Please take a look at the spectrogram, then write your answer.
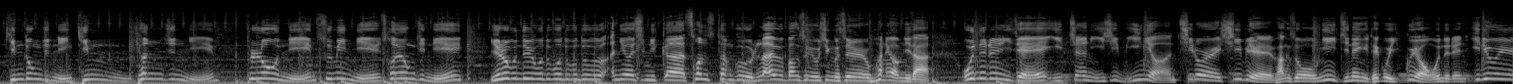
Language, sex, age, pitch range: Korean, male, 30-49, 150-230 Hz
